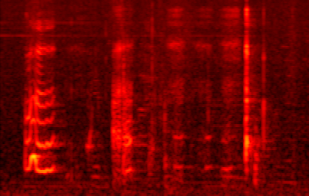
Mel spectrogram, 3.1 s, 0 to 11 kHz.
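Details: 2-month-old infant swinging, cooing with a few short, abrupt catches in the voice: hiccups.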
